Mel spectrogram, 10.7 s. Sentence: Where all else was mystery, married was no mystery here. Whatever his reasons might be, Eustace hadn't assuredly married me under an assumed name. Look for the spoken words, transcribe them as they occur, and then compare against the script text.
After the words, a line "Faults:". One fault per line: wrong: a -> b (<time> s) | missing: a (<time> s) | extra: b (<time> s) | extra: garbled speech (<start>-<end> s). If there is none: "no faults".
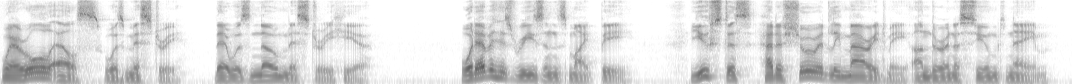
Where all else was mystery, there was no mystery here. Whatever his reasons might be, Eustace had assuredly married me under an assumed name.
Faults:
wrong: married -> there (2.1 s)
wrong: hadn't -> had (7.6 s)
